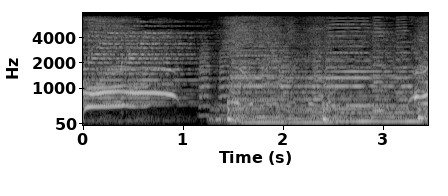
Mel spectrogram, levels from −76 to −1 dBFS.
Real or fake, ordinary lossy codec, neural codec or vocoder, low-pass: real; none; none; 7.2 kHz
